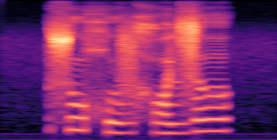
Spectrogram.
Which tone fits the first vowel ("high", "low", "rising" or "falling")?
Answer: high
